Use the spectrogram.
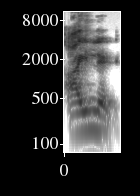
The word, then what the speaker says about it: islet: ये देखो, ये दिखाई दिखाई छोटा सा आइलैंड, छोटे आइलैंड को हम लोग बोलते हैं आइलेट। क्या बोलते हैं? आइलेट, ISLET, उसकी स्पेलिंग है कच्छत थीबू, कच्छत थीबू।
